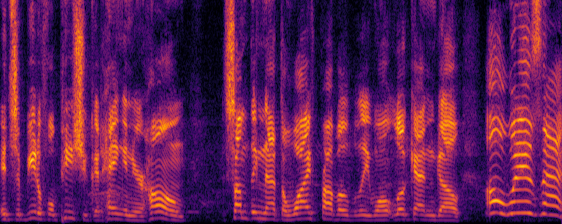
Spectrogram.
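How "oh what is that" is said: voice pitched way up, very high. Picturing a wife objecting to décor hung at home: imitating a wife. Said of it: "I do a great wife impression".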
